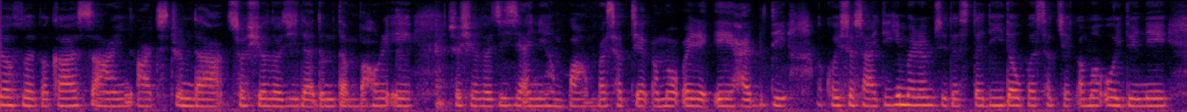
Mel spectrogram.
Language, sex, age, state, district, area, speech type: Manipuri, female, 30-45, Manipur, Imphal West, urban, spontaneous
